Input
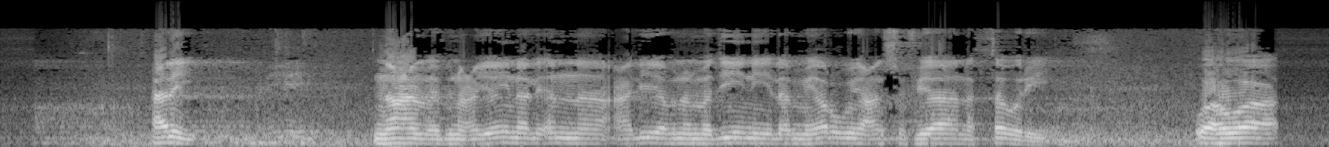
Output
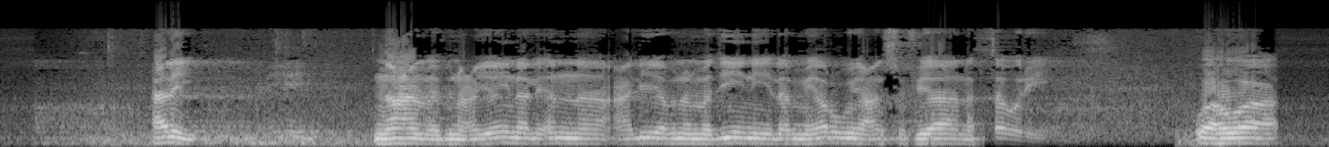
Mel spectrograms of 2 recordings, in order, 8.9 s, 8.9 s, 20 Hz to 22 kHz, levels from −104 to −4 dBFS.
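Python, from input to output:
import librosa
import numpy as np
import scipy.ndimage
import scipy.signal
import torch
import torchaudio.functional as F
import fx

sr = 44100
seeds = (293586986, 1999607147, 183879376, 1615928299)

y = fx.highpass(x, sr, hz=fx.steps((0.0, 110.0), (6.56, 610.0), (7.84, 74.0)), slope=12)
y = fx.dynamic_eq(y, sr, hz=250.0, q=2.0, threshold_db=-37.0, ratio=4.0, max_db=6)
y = y * 10.0 ** (-4.5 / 20.0)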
